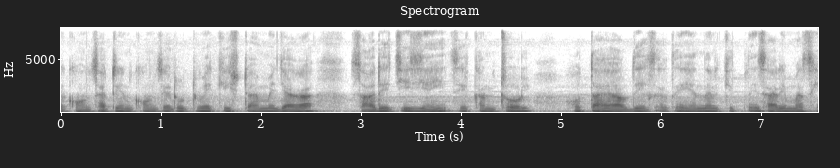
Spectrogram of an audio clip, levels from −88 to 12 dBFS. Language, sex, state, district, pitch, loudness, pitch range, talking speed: Maithili, male, Bihar, Begusarai, 130 Hz, -26 LUFS, 130-135 Hz, 220 wpm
